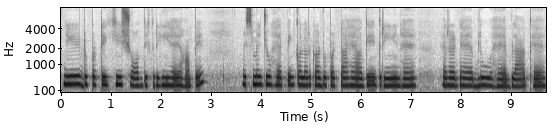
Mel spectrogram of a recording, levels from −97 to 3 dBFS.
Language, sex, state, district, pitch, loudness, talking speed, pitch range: Hindi, female, Maharashtra, Pune, 225 Hz, -12 LUFS, 155 wpm, 215-235 Hz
